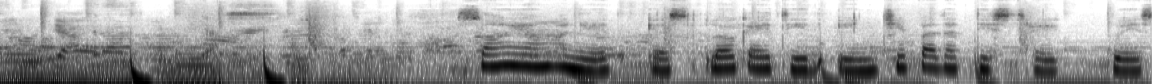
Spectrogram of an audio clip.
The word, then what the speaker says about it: Sanghyang Kenit: The pronounce is Sanghyang Kenit.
